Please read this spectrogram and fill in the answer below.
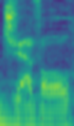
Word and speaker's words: Jevil: I know about Jevil, which rhymes with devil, and I know his theme song.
